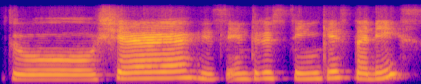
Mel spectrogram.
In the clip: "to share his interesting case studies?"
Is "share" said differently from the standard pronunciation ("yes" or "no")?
no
